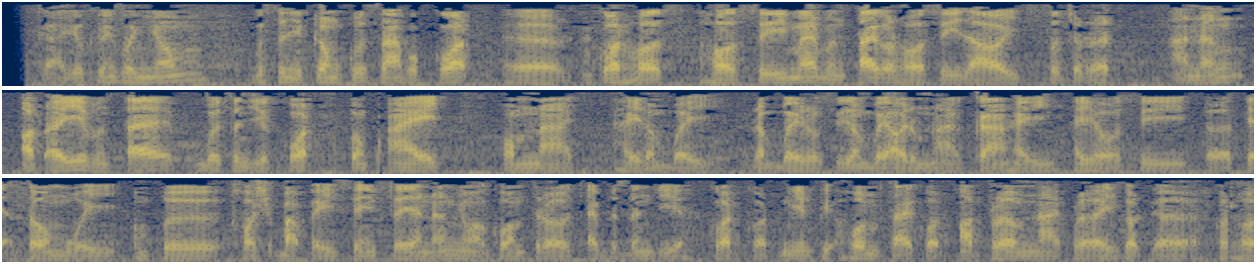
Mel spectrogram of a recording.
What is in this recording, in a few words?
vox pop youth perspective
